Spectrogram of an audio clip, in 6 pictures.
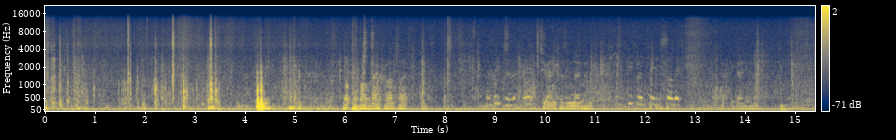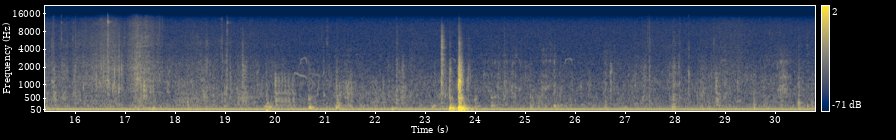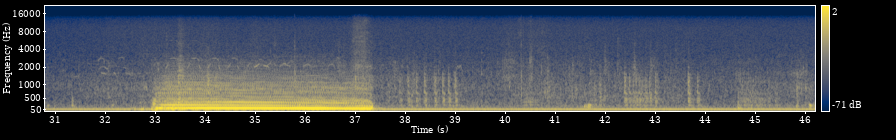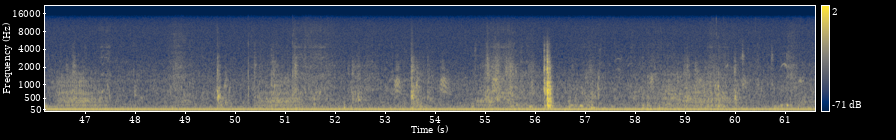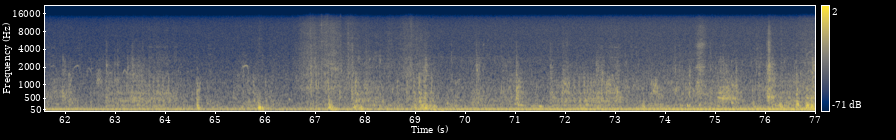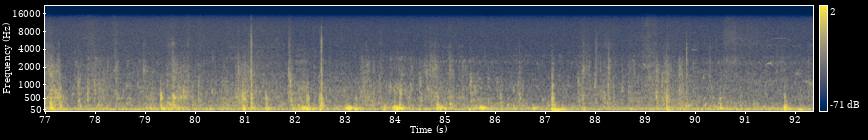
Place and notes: Kildonan Bay, Isle of Eigg - Two Anchors & No Wind
Recorded with a pair of DPA 4060s, an Aquarian Audio H2a hydrophone and a Sound Devices MixPre-3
